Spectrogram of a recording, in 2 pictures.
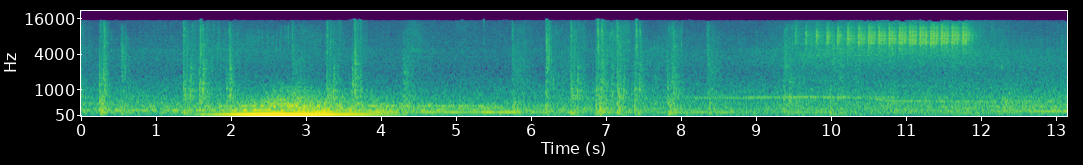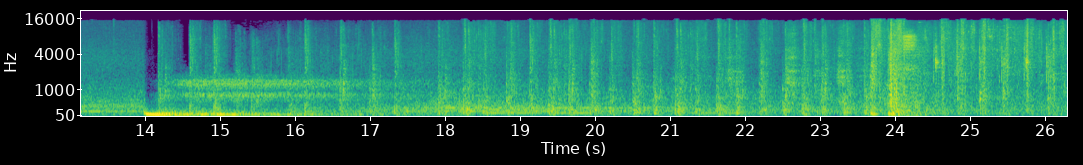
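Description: Footsteps patter quickly across a metal roof.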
